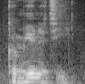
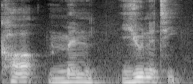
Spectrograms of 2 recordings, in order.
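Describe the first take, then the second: First: Said in the usual way. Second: "common unity" slowly, with gaps between the parts; word split apart. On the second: Shown as a demonstration. Host shows the roots of community, "common unity" said slowly in pieces. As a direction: break "common unity" into separate, measured pieces.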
